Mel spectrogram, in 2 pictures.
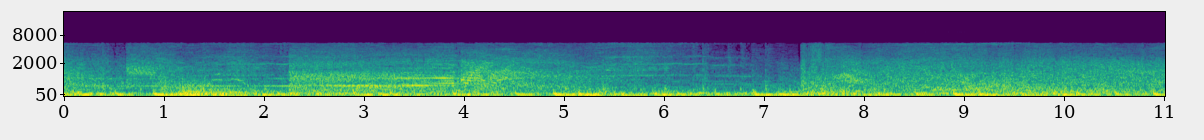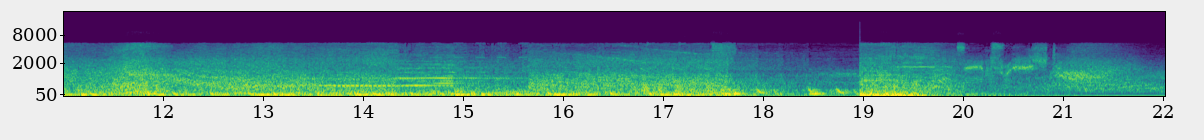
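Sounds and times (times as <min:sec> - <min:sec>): dramatic action music: 0:00.0 - 0:20.6
jet engine rumble: 0:00.0 - 0:22.0.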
